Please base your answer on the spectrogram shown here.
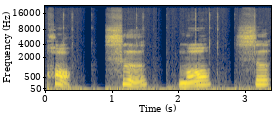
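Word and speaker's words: κόσμος: 이거는 코, 스, 모, 스 이렇게 됩니다.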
